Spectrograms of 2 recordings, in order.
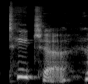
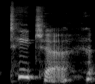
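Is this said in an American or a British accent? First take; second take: British; British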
